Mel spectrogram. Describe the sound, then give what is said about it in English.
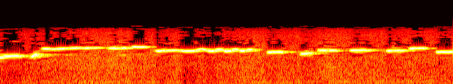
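A person whistles a lively Celtic reel tune, a steady run of quick, bright notes with short breaths between phrases and no talking. “Usually like a Celtic kind of reel or something like that, getting in touch with my Irish roots.”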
